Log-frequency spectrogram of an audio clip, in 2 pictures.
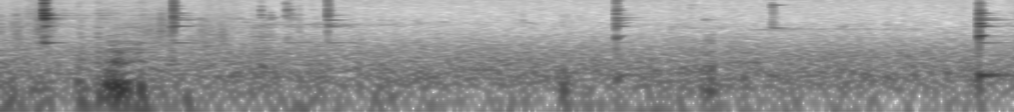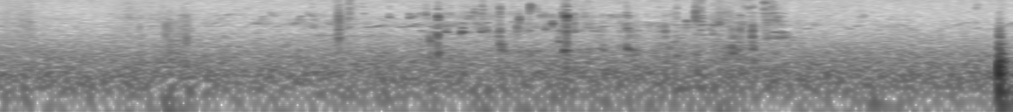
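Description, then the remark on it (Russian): Liquor is poured into glasses with a soft, steady trickle, broken by a few light clinks of glass. The sounds are quiet, with no one talking. “По полному наливай.”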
